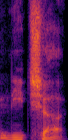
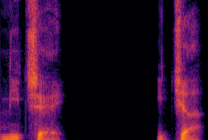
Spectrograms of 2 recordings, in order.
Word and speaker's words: Nietzsche: Theodore Dostoyevsky Martin fancy people say Nicha not niche teacher okay it's Porsche Porsche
